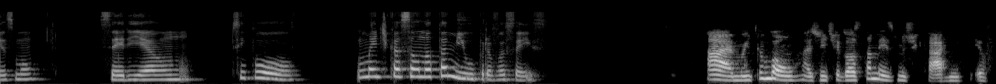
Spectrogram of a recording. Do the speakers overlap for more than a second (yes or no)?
no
